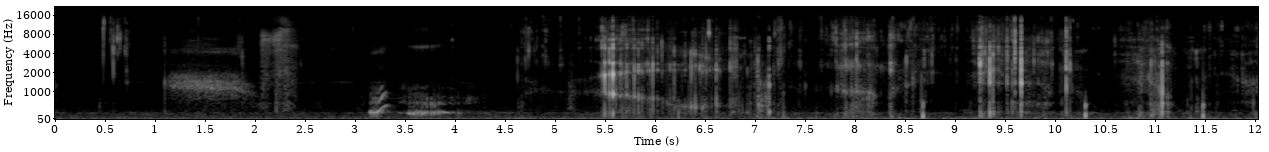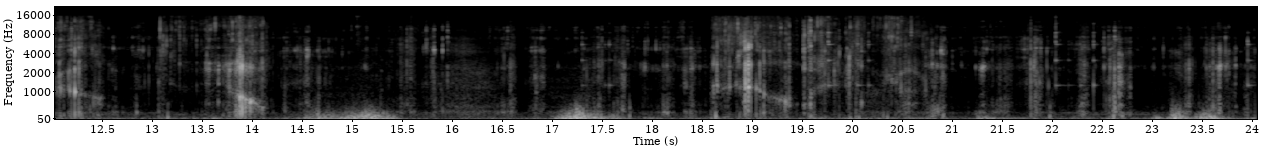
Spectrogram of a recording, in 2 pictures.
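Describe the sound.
Crunchy seafood being eaten: many crisp, irregular crunches and chewing sounds over about twenty seconds, with occasional deeper thuds and no talk over them.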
